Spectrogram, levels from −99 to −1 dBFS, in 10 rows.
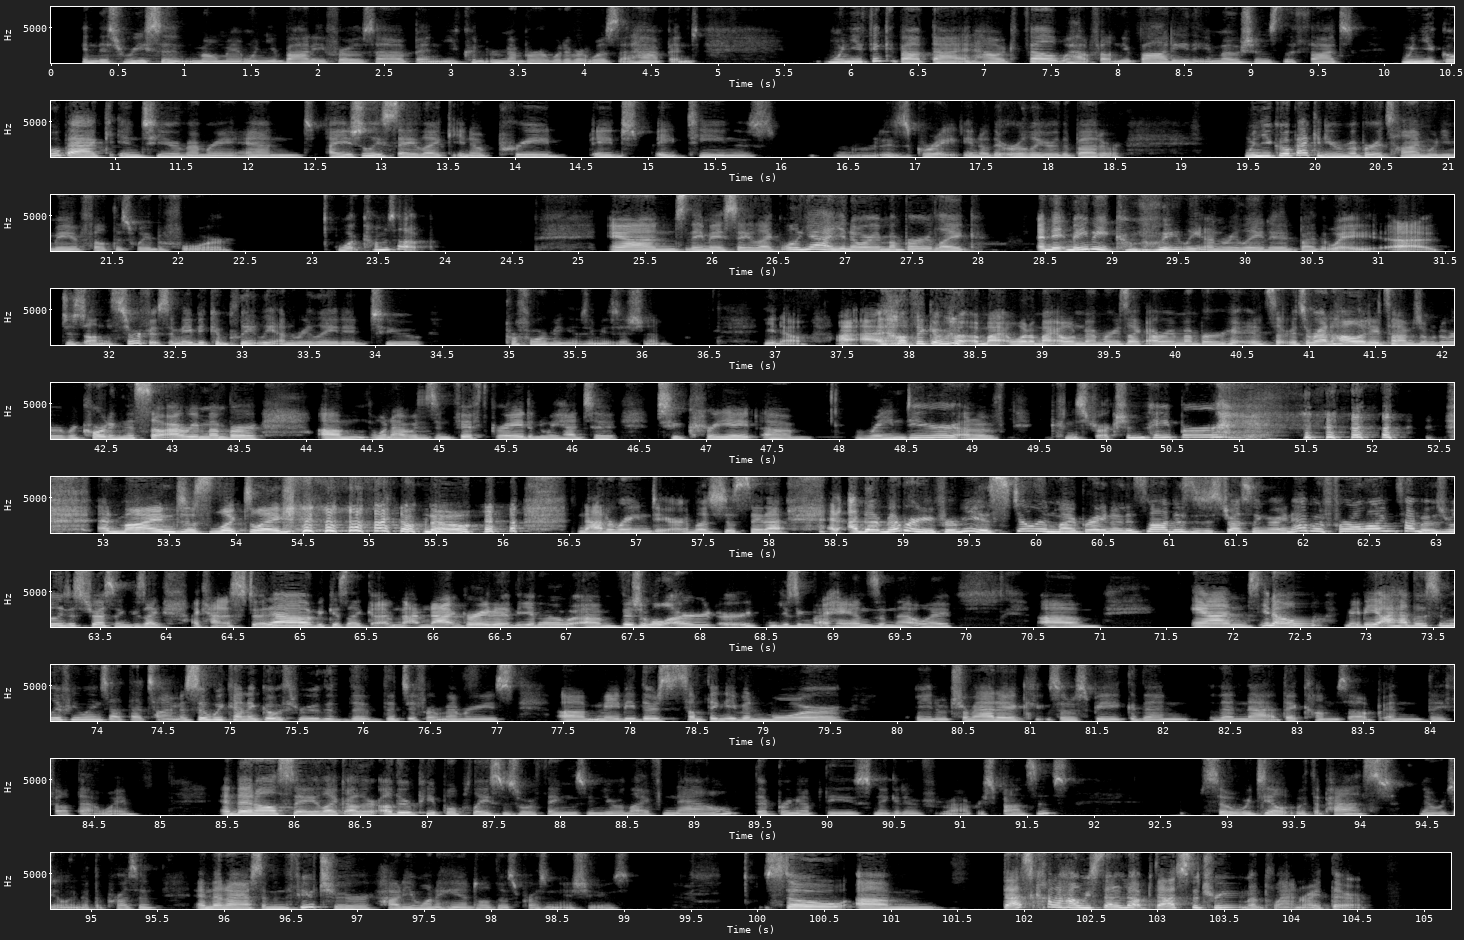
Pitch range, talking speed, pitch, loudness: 165-225 Hz, 200 wpm, 185 Hz, -27 LUFS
